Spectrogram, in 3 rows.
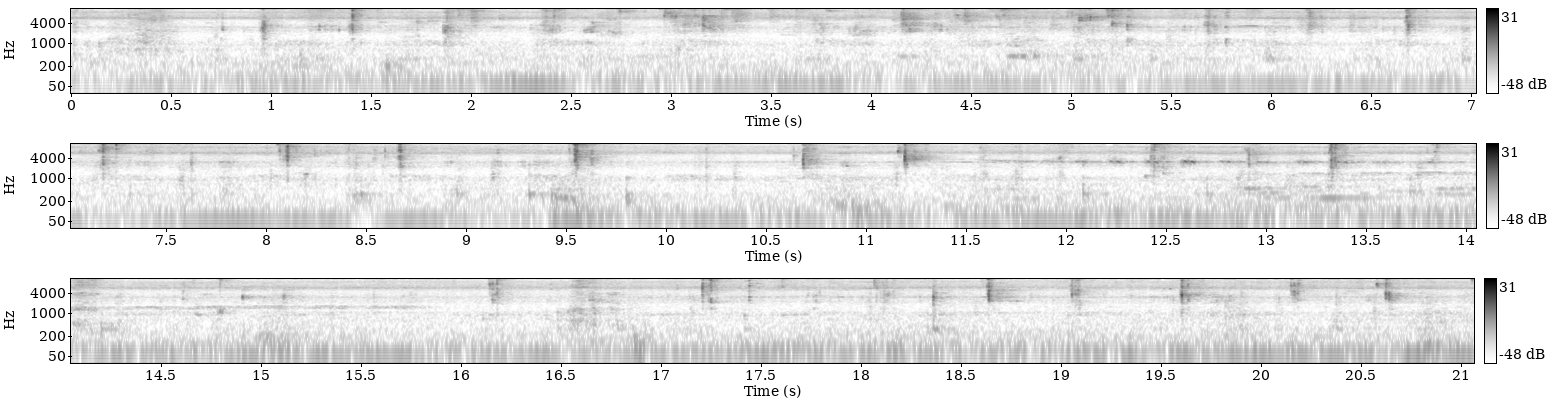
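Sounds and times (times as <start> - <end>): person chewing: 0.0 - 21.0
wet mouth clicks and smacks: 0.9 - 7.4.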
